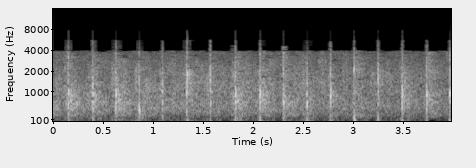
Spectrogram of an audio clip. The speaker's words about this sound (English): Give a good clap. You know, this is hand reflexology. When you clap, it's not just happiness, it's also your massage, your internal organ.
